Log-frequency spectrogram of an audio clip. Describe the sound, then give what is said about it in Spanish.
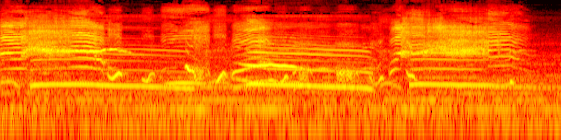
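Eerie, drawn-out wailing of young, childlike voices, the laments of young souls at the San José dam, rising and falling in long sobbing cries that swell in several loud waves over about seven seconds, with no words spoken. “Alguna vez se escucharán los lamentos, las almas jóvenes, anunciando que la presa de San José se reventará.”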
